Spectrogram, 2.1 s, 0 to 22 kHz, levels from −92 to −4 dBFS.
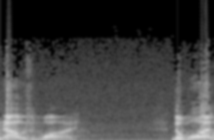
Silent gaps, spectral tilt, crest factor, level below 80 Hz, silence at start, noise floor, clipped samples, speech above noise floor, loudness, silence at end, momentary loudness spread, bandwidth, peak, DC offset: none; -3 dB/octave; 14 dB; -44 dBFS; 0 s; -43 dBFS; 0.2%; 30 dB; -14 LUFS; 0 s; 17 LU; 16 kHz; 0 dBFS; under 0.1%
